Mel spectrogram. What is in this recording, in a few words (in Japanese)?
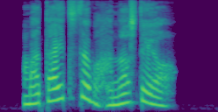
"mata hanashite yo", voice, game; kiku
